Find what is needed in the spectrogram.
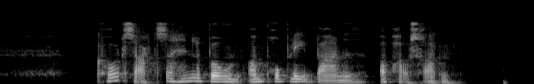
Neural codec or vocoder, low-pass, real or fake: none; 7.2 kHz; real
